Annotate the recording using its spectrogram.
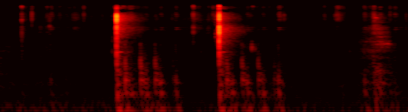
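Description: Metal craft pokey tool picking at the backing of foam tape on a cardstock panel: two sharp clicks about a second apart, each followed by a quick run of small ticks.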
